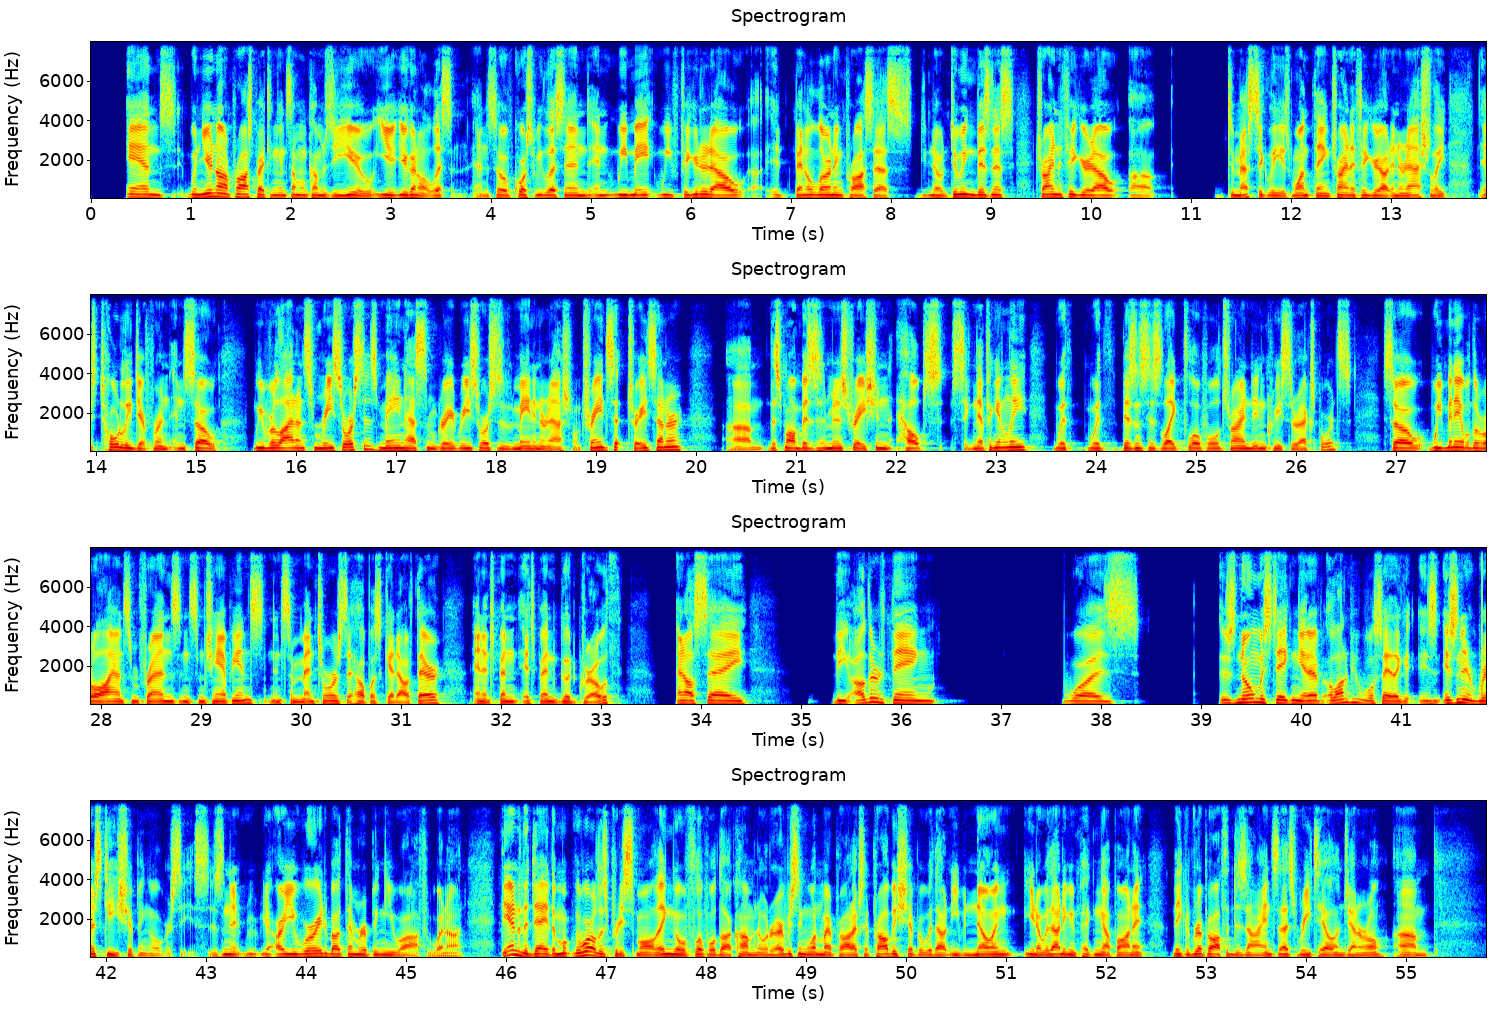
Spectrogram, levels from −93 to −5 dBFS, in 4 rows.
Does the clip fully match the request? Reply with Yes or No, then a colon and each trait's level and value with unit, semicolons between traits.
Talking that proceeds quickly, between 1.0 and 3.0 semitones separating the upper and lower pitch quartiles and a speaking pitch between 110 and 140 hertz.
Yes: fast, 225 wpm; narrow, 2.6 semitones; low, 120 Hz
